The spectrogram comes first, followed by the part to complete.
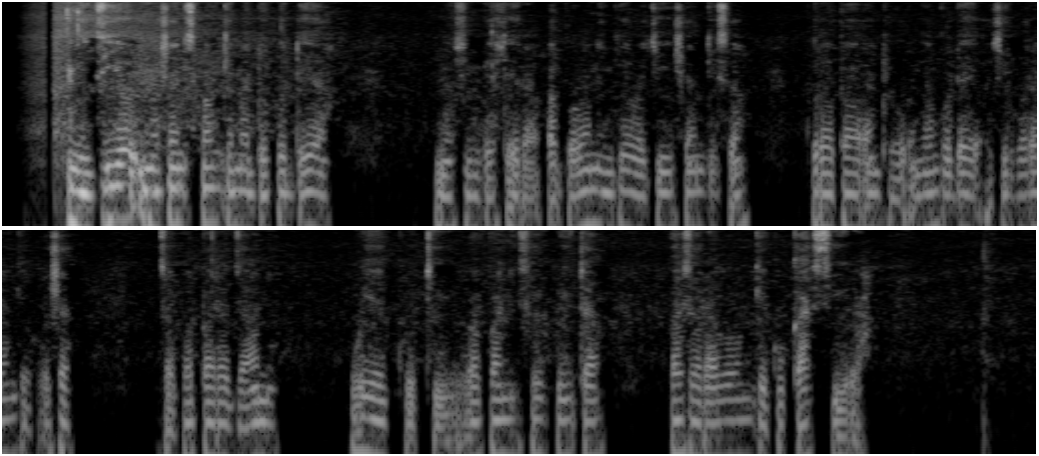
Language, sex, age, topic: Ndau, male, 25-35, health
